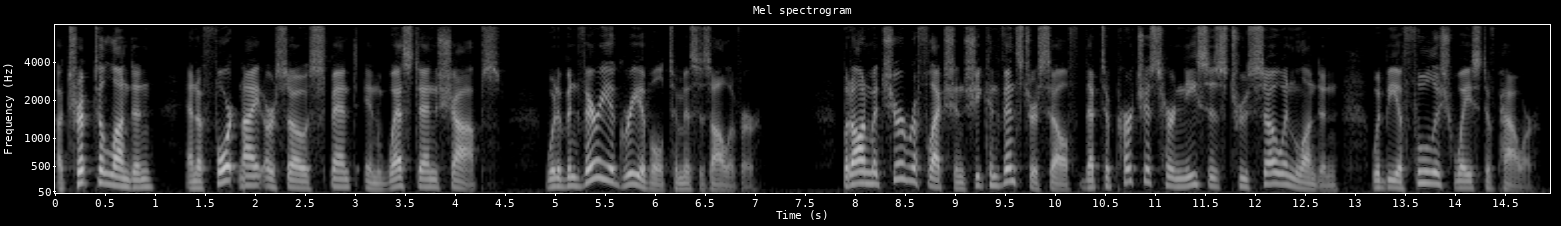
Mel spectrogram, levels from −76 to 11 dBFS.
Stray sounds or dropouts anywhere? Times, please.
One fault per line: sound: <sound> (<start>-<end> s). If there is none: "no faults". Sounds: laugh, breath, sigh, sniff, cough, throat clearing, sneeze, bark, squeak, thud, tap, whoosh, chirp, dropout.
no faults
